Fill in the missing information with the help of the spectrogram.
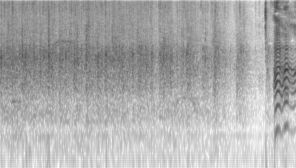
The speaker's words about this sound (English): Somebody clap your hands and give God praise right there.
